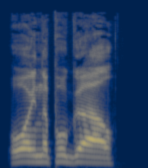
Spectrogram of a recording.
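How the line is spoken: Angry. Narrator (Russian): зло заметил он

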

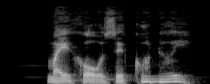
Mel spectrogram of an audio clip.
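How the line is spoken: Gentle. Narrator (Vietnamese): Cô Út dịu dàng nói

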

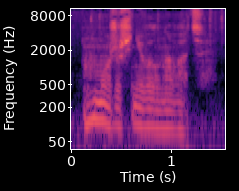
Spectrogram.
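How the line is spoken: Quiet. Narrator (Russian): тихо сказала она

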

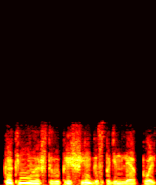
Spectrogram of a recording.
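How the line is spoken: Plain. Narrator (Russian): сказала она

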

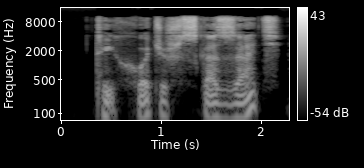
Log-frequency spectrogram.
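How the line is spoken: Fearful, forced out. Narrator (Russian): Боясь своей догадки, наконец выдавил он

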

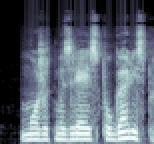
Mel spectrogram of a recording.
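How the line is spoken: Whisper. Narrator (Russian): прошептал он

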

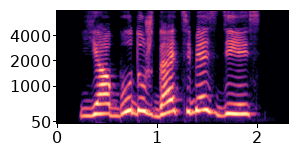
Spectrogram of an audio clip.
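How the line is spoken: Shout after someone. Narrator (Russian): Крикнула она вдогонку

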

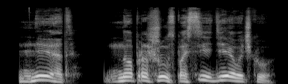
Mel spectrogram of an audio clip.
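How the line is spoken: Man shouting out. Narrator (Russian): выкрикнул мужчина

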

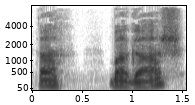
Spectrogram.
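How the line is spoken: Timid question. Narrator (Russian): робко поинтересовался Сварог

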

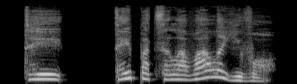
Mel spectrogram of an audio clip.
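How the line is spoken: Muffled through door. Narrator (Russian): спросила Джада приглушенным голосом из-за двери ванной

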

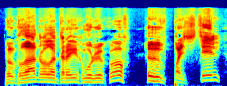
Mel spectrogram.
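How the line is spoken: Barked. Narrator (Russian): рявкнул Дымов

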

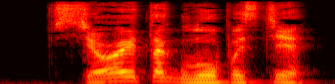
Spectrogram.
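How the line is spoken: Sharp, harsh metallic voice. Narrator (Russian): резко произнес он неприятным металлическим голосом

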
